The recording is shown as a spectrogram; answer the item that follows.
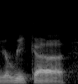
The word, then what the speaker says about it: Ureeka: We want to provide ongoing support, and Eureka helps us do that. It's spelled Ureeka, in case anybody's curious and wants to look them up.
